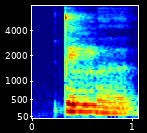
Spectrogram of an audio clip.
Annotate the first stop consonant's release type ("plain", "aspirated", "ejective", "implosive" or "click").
plain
